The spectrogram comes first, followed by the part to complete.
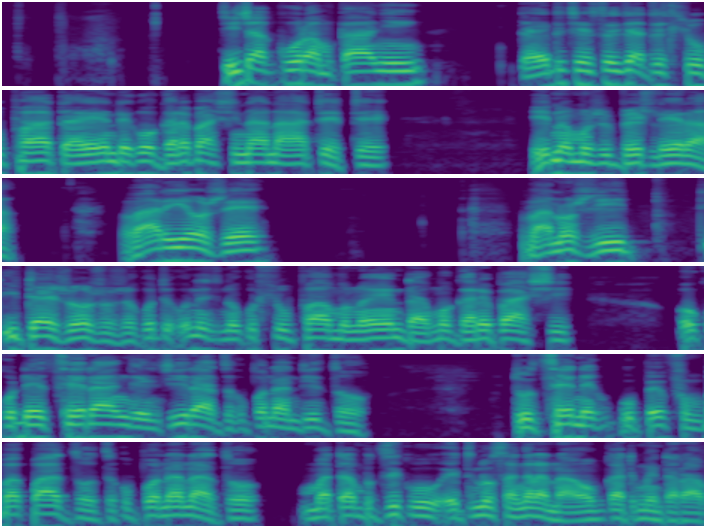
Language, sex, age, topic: Ndau, male, 25-35, health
